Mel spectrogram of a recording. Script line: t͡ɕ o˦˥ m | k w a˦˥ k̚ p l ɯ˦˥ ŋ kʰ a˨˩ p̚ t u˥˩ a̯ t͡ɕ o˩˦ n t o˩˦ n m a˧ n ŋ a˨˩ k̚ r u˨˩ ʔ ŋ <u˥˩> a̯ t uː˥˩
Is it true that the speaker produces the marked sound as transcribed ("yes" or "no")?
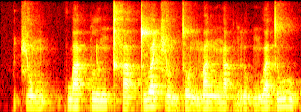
no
